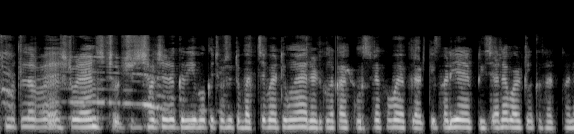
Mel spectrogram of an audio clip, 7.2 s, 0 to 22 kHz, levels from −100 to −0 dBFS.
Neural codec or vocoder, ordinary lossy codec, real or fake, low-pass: none; AAC, 32 kbps; real; 7.2 kHz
